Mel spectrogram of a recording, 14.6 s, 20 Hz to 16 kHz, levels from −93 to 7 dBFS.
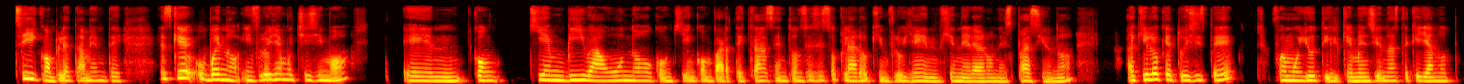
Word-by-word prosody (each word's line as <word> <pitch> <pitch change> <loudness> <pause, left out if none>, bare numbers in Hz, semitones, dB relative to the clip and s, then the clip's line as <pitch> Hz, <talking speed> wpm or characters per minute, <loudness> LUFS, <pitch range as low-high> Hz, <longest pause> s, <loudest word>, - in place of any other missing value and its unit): Sí, 270 -2 +4
completamente. 185 -2 -1 0.4
Es 265 0 -1
que, 305 0 +5
bueno, 225 -4 +3
influye 225 +5 +1
muchísimo 210 +2 0 0.5
en 180 -1 0
con 190 -2 +1 0.3
quién 205 -3 +3
viva 200 -2 +3
uno, 185 0 0
con 170 0 -2
quién 90 - -4
comparte 85 -1 -1
casa, 180 -2 -2
entonces, 175 +1 -3
eso 185 -1 -4
claro 175 - 0
que 90 +1 -6
influye 165 - -2
en 160 -2 -1
generar 155 -1 -1
un 155 -1 -2
espacio, 165 +3 -2
¿no?, 155 - -2 0.5
aquí 200 +3 +1
lo 240 +1 +4
que 230 -1 +2
tú 200 0 -2
hiciste, 205 +3 0 0.4
fue 200 - 0
muy 195 -1 +3
útil, 85 - 0
que - - -2
mencionaste 175 +1 0
que - - -1
ya 170 -1 +3
no 175 0 -2
185 Hz, 160 wpm, -24 LUFS, 170-205 Hz, 0.5 s, que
